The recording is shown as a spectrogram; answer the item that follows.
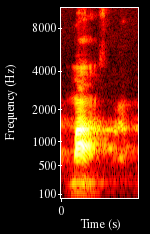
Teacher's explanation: Huruf mim itu huruf bibir, dua bibir. Ketika kita nyebut ma, bibir dua-dua ini kan rapat kan?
